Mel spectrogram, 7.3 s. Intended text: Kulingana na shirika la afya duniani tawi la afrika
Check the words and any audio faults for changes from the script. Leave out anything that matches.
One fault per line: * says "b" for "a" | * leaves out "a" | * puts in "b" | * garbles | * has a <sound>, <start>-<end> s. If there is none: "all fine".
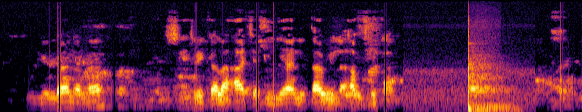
* has a thud, 5.8-6.6 s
